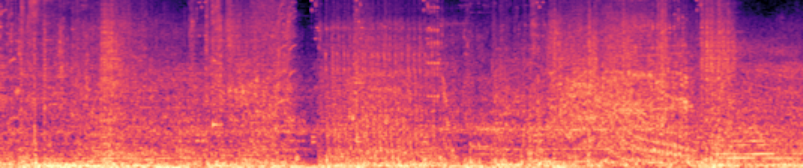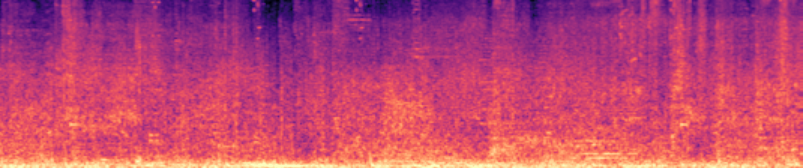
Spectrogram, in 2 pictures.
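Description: Guns fire rapidly in loud, booming bursts.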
